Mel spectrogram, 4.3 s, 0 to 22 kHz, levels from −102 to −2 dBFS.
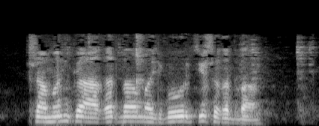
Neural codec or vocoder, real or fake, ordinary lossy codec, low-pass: none; real; MP3, 32 kbps; 7.2 kHz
